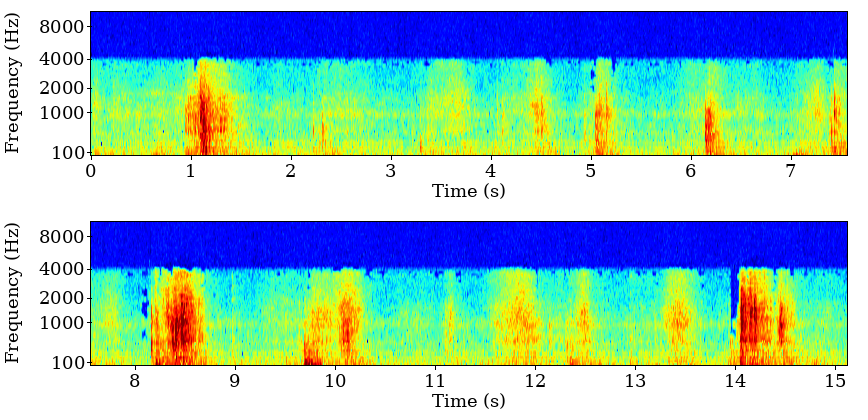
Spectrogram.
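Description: Hands pat and toss pieces of chicken in a dish of dry coating, with soft rustling and dull taps.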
